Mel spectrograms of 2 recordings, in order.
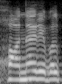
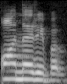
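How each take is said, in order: First: The word starts with an h sound. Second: The word starts with a vowel, no h. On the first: The speaker calls it wrong. "हमने इसको हॉनरेबल pronounce नहीं किया है" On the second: The speaker calls it right. "इस word को हमने कैसे pronounce किया है"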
